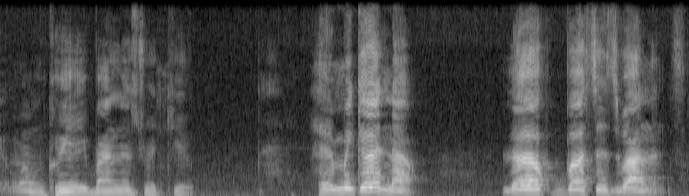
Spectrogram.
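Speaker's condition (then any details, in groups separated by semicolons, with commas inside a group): Traumatic brain injury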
